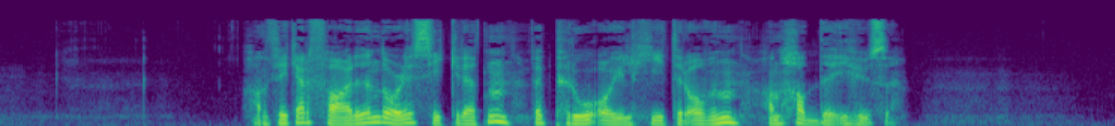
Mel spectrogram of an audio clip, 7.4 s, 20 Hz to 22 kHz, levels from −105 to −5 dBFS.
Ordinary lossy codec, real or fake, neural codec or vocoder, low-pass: MP3, 48 kbps; fake; vocoder, 44.1 kHz, 128 mel bands every 512 samples, BigVGAN v2; 14.4 kHz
